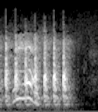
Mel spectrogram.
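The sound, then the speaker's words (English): Della knocks excitedly on a door at a notorious criminal hangout in New York's Lower East Side. Several loud, quick knocks come in an even, hurried run, then stop. “we see Della herself excitedly knocking on the door in a notorious criminal hangout in New York's Lower East Side.”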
